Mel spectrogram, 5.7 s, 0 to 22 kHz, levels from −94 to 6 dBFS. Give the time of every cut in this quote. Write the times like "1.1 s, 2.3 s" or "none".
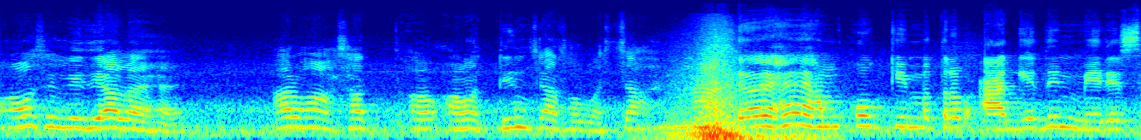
3.4 s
